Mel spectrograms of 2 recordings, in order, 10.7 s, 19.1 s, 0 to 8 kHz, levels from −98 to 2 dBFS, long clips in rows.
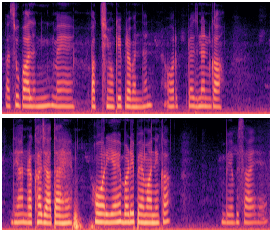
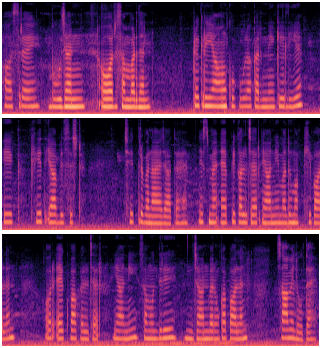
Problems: none marked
